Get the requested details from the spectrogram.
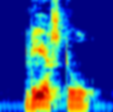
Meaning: academic chair (professorship)
- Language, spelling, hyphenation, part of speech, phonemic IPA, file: Dutch, leerstoel, leer‧stoel, noun, /ˈleːr.stul/, Nl-leerstoel.ogg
